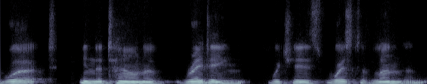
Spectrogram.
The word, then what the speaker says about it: Reading: And the interesting thing is that Valentin Tomberg had lived and worked in the town of Reading, which is west of London. It's spelt Reading, but it's pronounced Reading.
